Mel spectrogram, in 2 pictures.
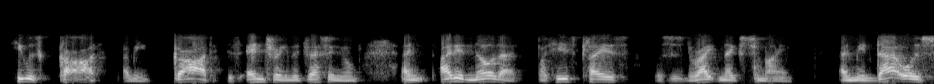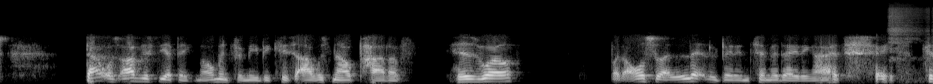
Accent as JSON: {"language": "English", "country": "Denmark", "second_language": "English", "moved": "as an adult", "lives_now": "England", "said": "I came directly from Denmark. I was supposed to move to England, all of my luggage, all of my clothes."}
